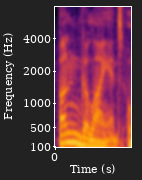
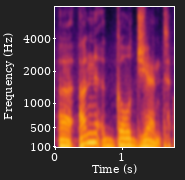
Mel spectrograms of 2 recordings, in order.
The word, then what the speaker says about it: Ungoliant: And yes, the name is pronounced Ungolgent, but it's spelled U-N-G-O-L-I-N-T. Ungoliant, I've heard. Ungoliant, I've heard as well.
